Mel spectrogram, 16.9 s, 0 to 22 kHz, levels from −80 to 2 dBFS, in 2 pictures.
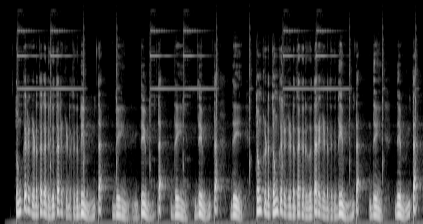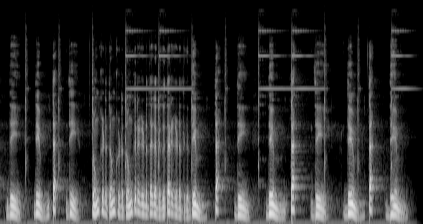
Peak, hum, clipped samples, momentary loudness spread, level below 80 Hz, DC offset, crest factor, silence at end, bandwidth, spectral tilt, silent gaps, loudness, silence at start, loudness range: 0 dBFS; none; under 0.1%; 7 LU; -46 dBFS; 0.3%; 18 dB; 0.3 s; 14.5 kHz; -6 dB/octave; none; -19 LUFS; 0.3 s; 2 LU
